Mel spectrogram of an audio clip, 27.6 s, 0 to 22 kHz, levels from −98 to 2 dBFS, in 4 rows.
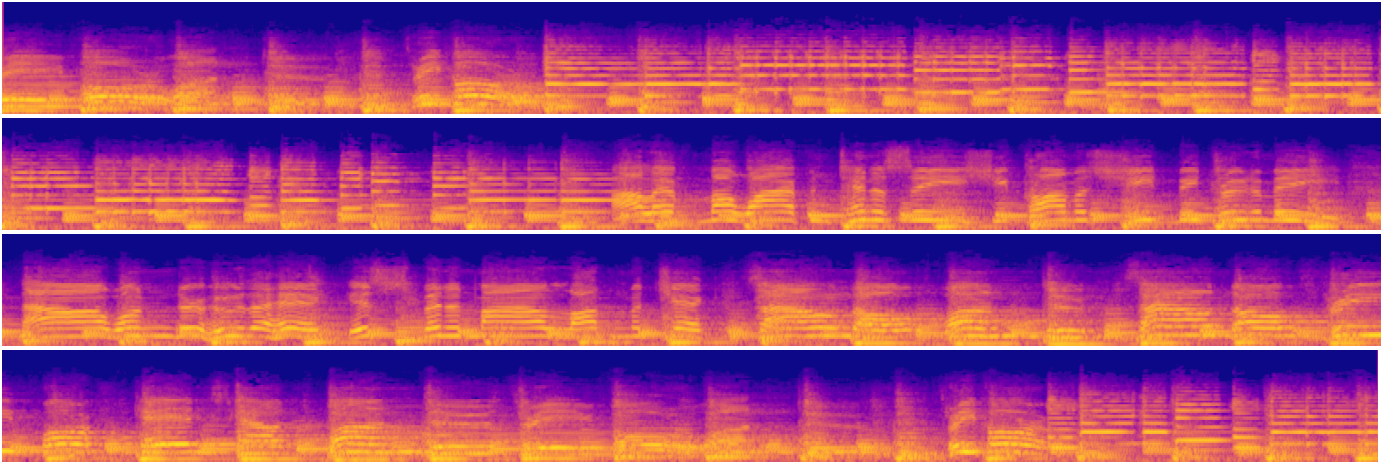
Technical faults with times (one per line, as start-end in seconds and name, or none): none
